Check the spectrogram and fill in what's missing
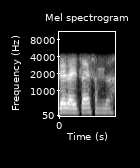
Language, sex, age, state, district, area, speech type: Marathi, male, 30-45, Maharashtra, Amravati, rural, conversation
